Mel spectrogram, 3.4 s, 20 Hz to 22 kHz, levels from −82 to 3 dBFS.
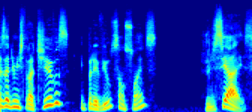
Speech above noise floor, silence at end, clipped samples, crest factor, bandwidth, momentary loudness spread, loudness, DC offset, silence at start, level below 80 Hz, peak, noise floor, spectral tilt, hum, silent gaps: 53 dB; 0 s; under 0.1%; 18 dB; 16.5 kHz; 15 LU; -22 LUFS; under 0.1%; 0 s; -64 dBFS; -4 dBFS; -74 dBFS; -4.5 dB/octave; none; none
